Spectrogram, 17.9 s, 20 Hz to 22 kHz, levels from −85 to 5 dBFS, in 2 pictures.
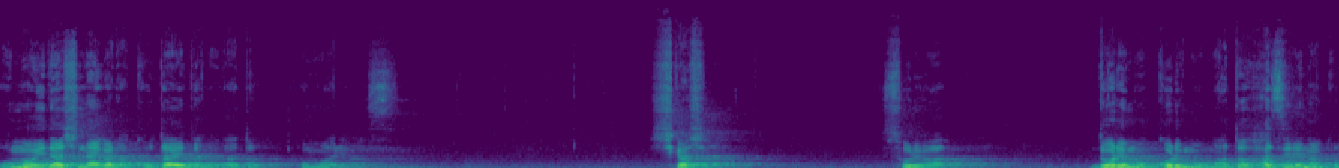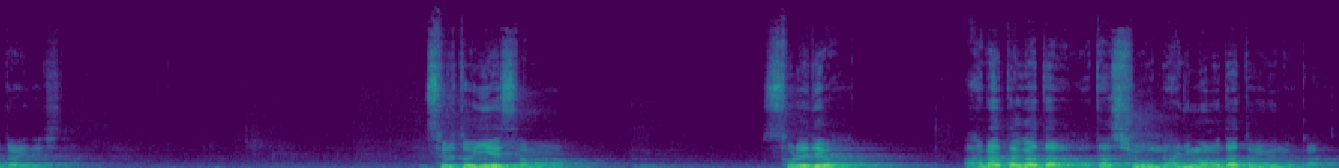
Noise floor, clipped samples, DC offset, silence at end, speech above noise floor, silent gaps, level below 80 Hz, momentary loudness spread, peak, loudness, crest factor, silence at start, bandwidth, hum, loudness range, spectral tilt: -61 dBFS; under 0.1%; under 0.1%; 0 s; 35 dB; none; -64 dBFS; 21 LU; -8 dBFS; -26 LUFS; 20 dB; 0 s; 18 kHz; none; 12 LU; -6.5 dB/octave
